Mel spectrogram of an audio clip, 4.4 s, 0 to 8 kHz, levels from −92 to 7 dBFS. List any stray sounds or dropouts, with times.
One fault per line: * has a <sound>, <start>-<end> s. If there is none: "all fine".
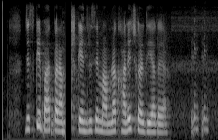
* has a dropout, 1.3-1.4 s
* has a laugh, 3.8-4.2 s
